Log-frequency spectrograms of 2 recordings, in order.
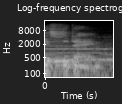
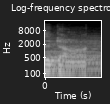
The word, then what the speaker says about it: Zidane: I don't know anyone who didn't say Zidane. Yes, I did. Yeah. So. But it's been established multiple times that it is Zidane by multiple sources. So.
